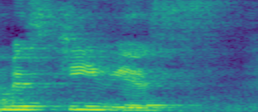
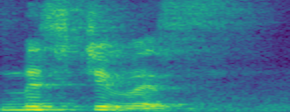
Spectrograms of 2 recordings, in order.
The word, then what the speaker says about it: mischievous: the first word is this how do you pronounce it it's not mischievous it's mischievous mischievous he is mischievous yet handsome and from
